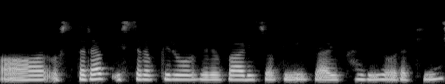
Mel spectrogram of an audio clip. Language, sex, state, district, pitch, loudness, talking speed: Hindi, female, Uttarakhand, Uttarkashi, 220 Hz, -18 LUFS, 230 wpm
